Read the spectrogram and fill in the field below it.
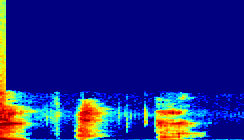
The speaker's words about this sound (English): I got a little coughing dog in the background still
